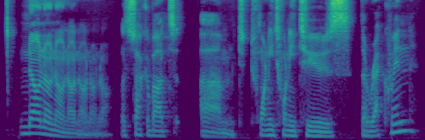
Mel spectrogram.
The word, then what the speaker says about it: Requin: Let's talk about 2022's The Requin. Is that how you pronounce it? The Requin. Yes, it's the French word for shark, right?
